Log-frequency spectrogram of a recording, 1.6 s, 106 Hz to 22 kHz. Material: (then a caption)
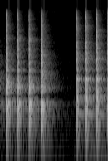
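Steel. A structurally strong steel section of a Miata's car body is tapped eight times, in two groups of four separated by a short pause. Each tap is a short, dry knock with a pitch near 620 Hz that dies away quickly without ringing. The area is solid and causes no vibrations, so it needs no Dynamat.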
